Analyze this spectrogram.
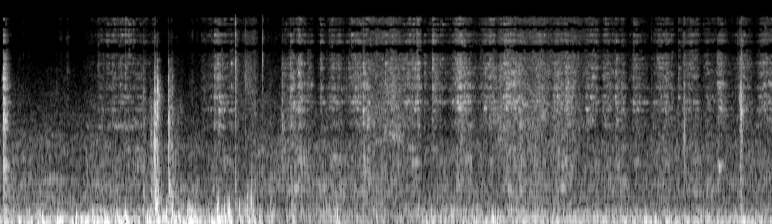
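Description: Knife scraping and slicing through swordfish skin, and the heavy fish rubbing and sliding on a wooden cutting board as it is turned, with a few knocks early on, all over a steady low rumble.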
